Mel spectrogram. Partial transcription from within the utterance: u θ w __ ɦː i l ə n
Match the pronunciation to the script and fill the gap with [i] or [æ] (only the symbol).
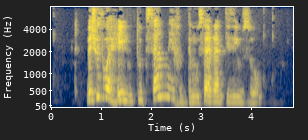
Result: æ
